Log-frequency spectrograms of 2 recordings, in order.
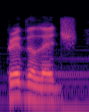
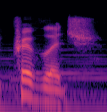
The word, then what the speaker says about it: privilege: Instead of saying privilege, you say privilege. Even though it's not wrong, but in an oral communication, that's what happens. They remove the second syllable.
